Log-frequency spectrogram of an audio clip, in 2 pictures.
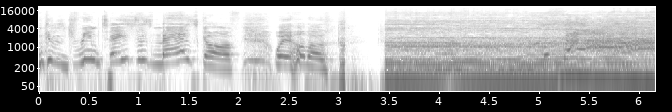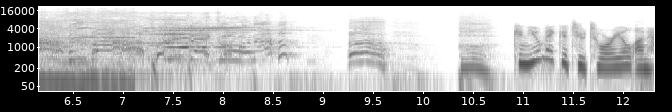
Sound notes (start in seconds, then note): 3.4 upbeat music; 3.5 audience screaming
